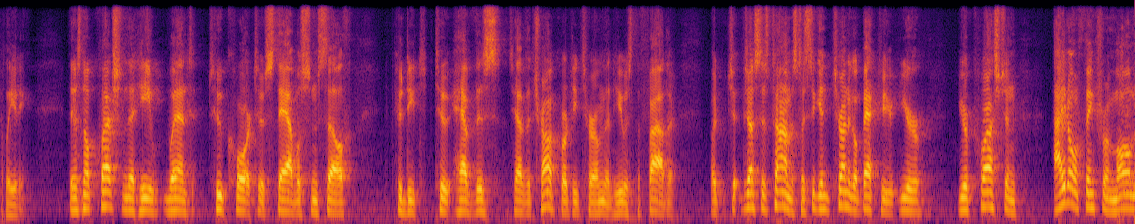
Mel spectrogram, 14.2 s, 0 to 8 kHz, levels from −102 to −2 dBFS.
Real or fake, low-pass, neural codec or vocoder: fake; 7.2 kHz; codec, 16 kHz in and 24 kHz out, 0.8 kbps, FocalCodec, streaming, 65536 codes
